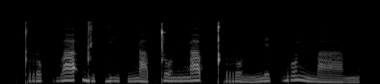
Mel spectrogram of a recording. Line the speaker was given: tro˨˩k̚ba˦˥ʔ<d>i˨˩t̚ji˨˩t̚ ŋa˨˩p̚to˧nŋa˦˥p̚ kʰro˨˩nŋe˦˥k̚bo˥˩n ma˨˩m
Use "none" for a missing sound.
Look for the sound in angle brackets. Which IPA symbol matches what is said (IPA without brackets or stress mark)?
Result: d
